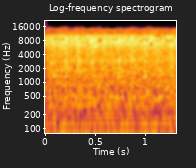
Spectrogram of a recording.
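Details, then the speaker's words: Truck rough idle with clattering tick over the rumble; mechanic diagnosed stuck valve, fuel pump fine; listening with a hose traced the racket to cylinder number two on the left bank; soaking in the treatment liquid. "it turns out the number two on the left is the one making the racket so it is the uh it is the uh the valve"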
